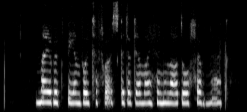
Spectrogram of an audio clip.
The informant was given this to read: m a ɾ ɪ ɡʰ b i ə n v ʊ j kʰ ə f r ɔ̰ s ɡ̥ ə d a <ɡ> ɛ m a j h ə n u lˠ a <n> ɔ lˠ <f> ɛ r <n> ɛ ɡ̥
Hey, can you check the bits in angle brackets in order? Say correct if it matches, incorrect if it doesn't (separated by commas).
correct, incorrect, correct, correct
